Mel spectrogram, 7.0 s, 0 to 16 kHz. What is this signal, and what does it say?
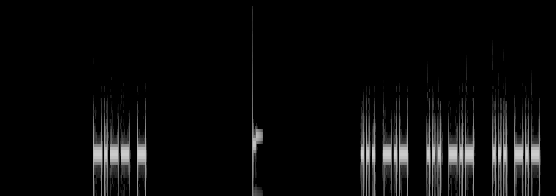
Morse code, heard as a keyed tone, about 34 wpm, 700 Hz. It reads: YT SK SK SK
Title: Canadian Provinces and Territories - Repeated 3x - 35wpm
